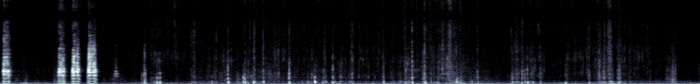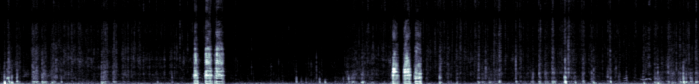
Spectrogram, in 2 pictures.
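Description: Ducks quacking on a small farm with quail and rabbits, several loud bursts of close quacks and honks scattered over quieter yard ambience.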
